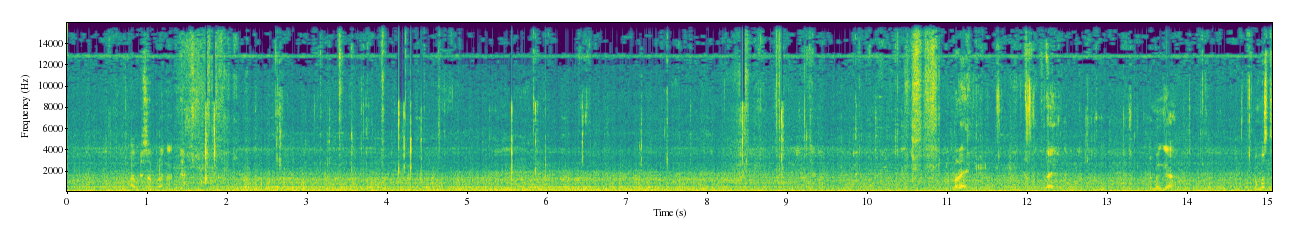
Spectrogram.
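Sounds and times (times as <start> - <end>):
jet engine and airflow rumble: 0.0 - 15.0
steady cabin hum: 0.0 - 15.0.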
